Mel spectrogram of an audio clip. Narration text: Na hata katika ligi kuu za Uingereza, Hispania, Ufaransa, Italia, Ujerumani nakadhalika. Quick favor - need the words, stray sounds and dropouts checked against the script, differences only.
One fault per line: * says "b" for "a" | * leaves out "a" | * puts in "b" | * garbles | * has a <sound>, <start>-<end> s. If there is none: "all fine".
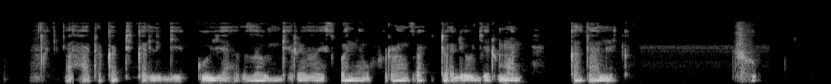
* has a sneeze, 7.3-7.6 s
